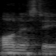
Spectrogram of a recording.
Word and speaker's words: honest: the fact that we we don't pronounce the H in honest or honesty so you are an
